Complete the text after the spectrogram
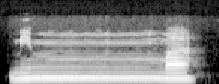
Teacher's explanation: merapatkan kedua bibir ya tanpa tanpa ditekan, disertai keluarnya gunnah dari rongga hidung.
